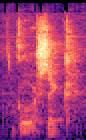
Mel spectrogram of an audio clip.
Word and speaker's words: Gorsuch: How do you pronounce that name? Gorsuch.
